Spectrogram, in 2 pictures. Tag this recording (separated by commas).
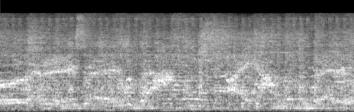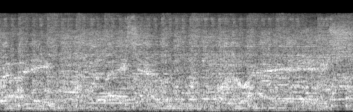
Rock music, Music, Heavy metal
